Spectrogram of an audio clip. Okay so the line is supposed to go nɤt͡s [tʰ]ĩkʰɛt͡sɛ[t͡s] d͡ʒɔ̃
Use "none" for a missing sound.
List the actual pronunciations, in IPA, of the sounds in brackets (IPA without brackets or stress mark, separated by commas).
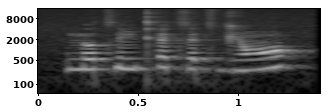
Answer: ɾ, t͡s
